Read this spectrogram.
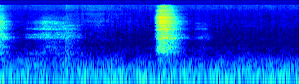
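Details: Grass-induced sneezing at the start of fall with a high pollen count, in a person without known plant allergies, talking between hitches: quiet breathy intake, then a sharp loud burst, the pre-sneeze hitching gasp.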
